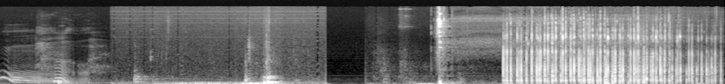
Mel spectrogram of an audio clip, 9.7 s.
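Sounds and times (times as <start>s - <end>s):
gravity water bong bubbling: 6.8s - 9.6s.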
